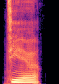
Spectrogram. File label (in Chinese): "解", Chinese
